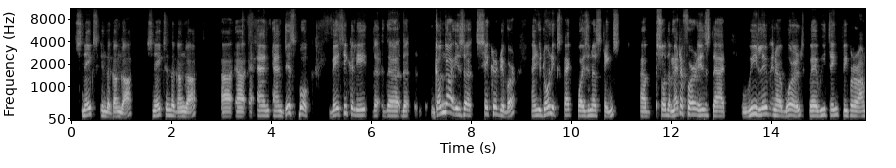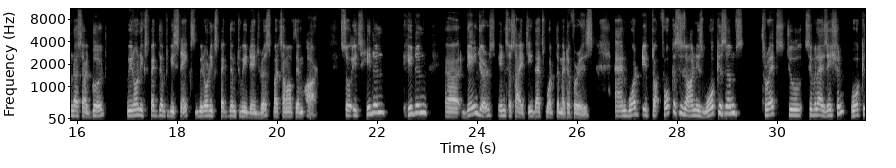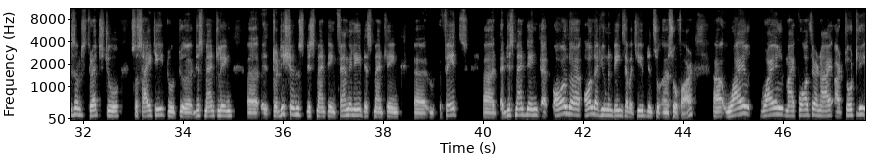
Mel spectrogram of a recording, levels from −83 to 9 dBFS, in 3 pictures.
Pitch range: 135-170 Hz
